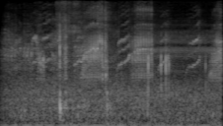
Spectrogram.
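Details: Two Chinese hwamei calling in the evening, mixing harsh grating notes with shrill piping ones; slurred whistled notes rise and fall with short sharp bursts between them over a quiet outdoor background.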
